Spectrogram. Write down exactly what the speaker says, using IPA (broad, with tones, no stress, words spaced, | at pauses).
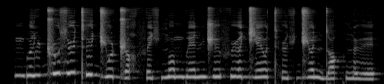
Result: mbɵ˧ʎɖ͡ʐu˦z ʉ˦tʼɨ˧d͡ʑu˨ ɖ͡ʐɵ˨χfe˨çŋo˦mbe˦ nd͡ʒɨ˧fʉ˧ə̯d͡ʑe˧ʊ̯ tʰʉ˨çd͡ʑɵ˧ ndo˨qŋɨ˨ɪ̯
